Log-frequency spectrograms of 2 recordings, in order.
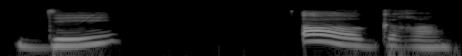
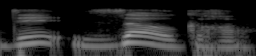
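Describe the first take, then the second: First: The two words are said without a linking z. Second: The two words are joined by a linking z. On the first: The speaker calls it wrong. "je fais pas de la liaison" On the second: The speaker calls it right. "sinon, on aurait dit des ogres"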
